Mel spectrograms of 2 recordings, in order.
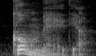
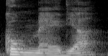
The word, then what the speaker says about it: Commedia: L'autore non ha mai intitolato commedia la sua opera, perlomeno non con la doppia M e l'accento sulla E.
